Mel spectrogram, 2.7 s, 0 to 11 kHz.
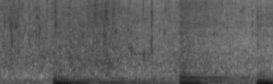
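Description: Strong stormy gusts of wind buffet outdoors at the Étang de Barandon pond in Lozère, 1200 metres altitude, surrounded by forest, in heavy, low rumbling bursts, with small waves lapping at the water's edge beneath them. There are no voices.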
